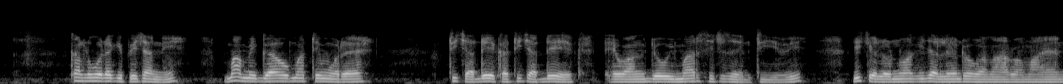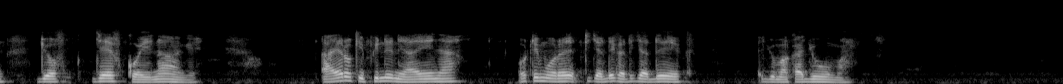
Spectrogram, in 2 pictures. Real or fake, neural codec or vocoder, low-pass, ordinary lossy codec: real; none; 5.4 kHz; Opus, 16 kbps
